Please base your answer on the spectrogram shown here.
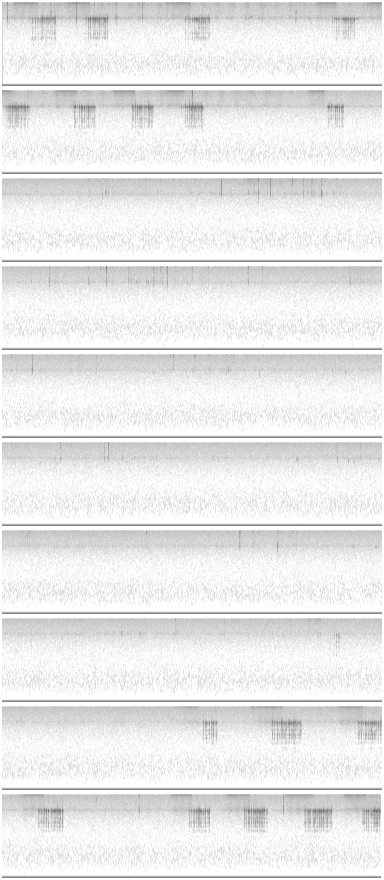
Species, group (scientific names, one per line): Ctenodecticus ramburi
Orthoptera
